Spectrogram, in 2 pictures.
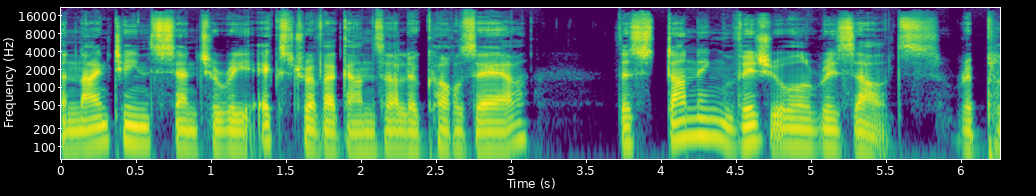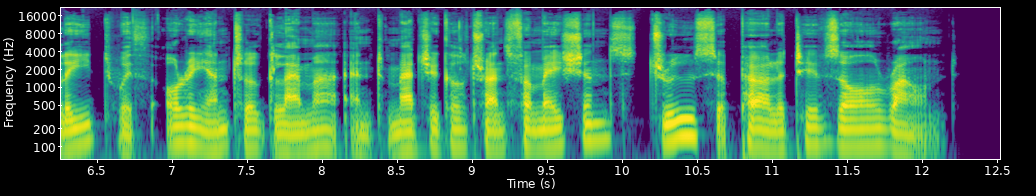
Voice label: english reportage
